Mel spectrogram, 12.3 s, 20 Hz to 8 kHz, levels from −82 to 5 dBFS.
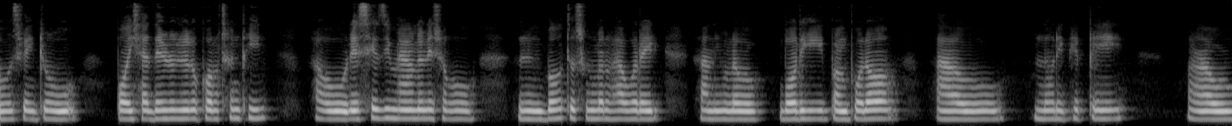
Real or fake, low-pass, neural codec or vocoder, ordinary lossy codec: fake; 7.2 kHz; codec, 16 kHz, 0.5 kbps, FunCodec, trained on LibriTTS, 25 frames a second; none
